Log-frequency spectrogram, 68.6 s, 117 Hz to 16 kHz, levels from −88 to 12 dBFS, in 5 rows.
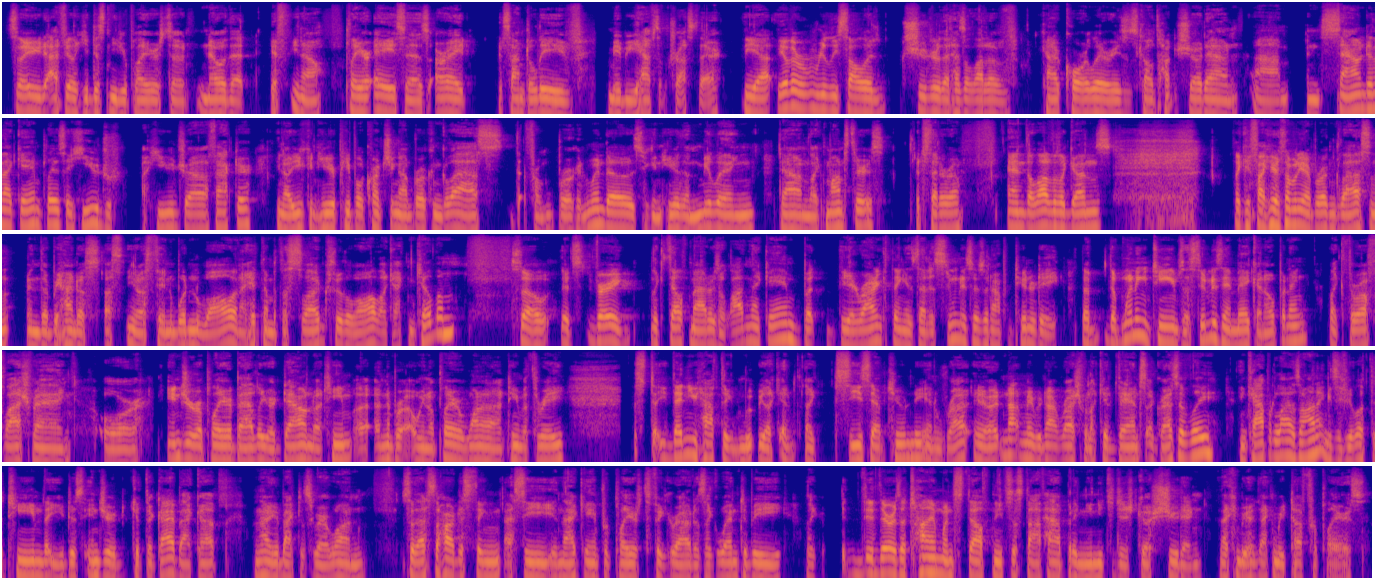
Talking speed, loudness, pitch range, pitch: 240 wpm, -23 LUFS, 115-130 Hz, 120 Hz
